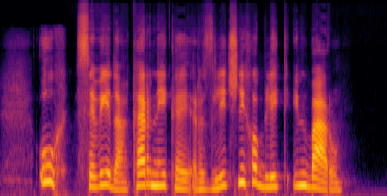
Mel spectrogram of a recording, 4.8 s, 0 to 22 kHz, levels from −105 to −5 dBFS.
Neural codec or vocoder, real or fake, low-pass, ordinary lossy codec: codec, 44.1 kHz, 7.8 kbps, Pupu-Codec; fake; 19.8 kHz; Opus, 32 kbps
